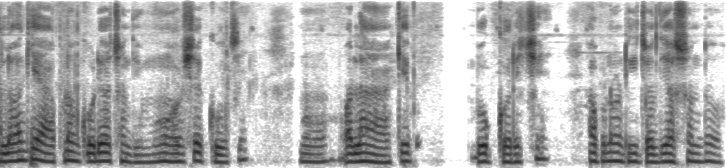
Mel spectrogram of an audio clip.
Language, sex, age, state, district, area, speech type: Odia, male, 18-30, Odisha, Koraput, urban, spontaneous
